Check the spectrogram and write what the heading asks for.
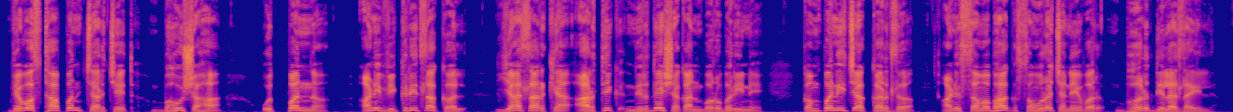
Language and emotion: Marathi, neutral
